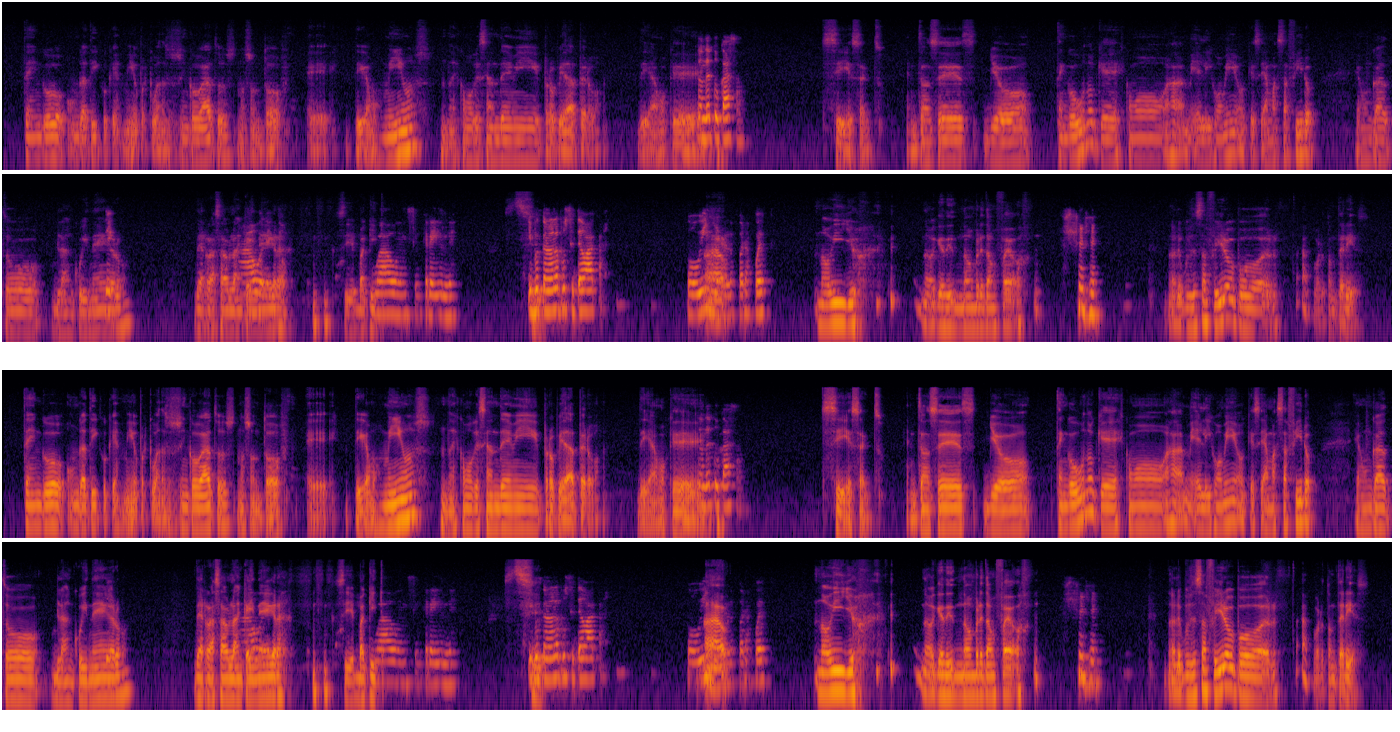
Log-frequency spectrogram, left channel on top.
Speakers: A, on the right (about 65°); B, on the left (about 35°).
A: tengo un gatico que es mío, porque bueno, esos cinco gatos no son todos, eh, digamos, míos, no es como que sean de mi propiedad, pero digamos que
B: Son de tu casa.
A: sí, exacto. Entonces yo tengo uno que es como, ajá, mi- el hijo mío, que se llama Zafiro, es un gato blanco y negro,
B: Sí.
A: de raza blanca
B: Ah,
A: y
B: bonito.
A: negra, <laughs> sí, es vaquita.
B: Wow, es increíble.
A: Sí,
B: ¿Y por qué no le pusiste vaca? novia,
A: nada,
B: lo fueras puesto.
A: novillo, <laughs> no, qué nombre tan feo.
B: <laughs>
A: No le puse Zafiro por, ah, por tonterías.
